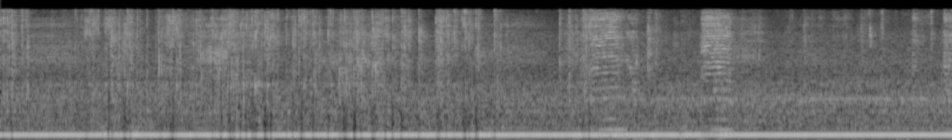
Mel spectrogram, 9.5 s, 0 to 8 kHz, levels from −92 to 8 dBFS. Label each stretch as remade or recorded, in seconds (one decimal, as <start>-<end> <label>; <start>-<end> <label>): 0.0-9.5 recorded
